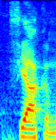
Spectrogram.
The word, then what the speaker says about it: Siakam: And Siakam. I think that's how you say his name. He's doing everything. Pascal Siakam. Siakam, yeah, there you go.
